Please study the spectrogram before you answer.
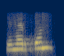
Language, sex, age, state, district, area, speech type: Sanskrit, female, 60+, Karnataka, Bangalore Urban, urban, conversation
